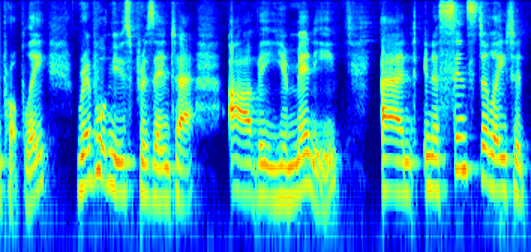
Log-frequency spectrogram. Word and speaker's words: Avi Yemeni: aim at rebel news presenter avi let me pronounce his name properly rebel news presenter avi yemeni and in a since deleted tweet a pr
